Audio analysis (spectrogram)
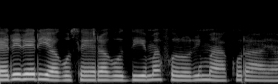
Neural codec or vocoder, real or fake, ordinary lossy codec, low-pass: none; real; MP3, 48 kbps; 5.4 kHz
